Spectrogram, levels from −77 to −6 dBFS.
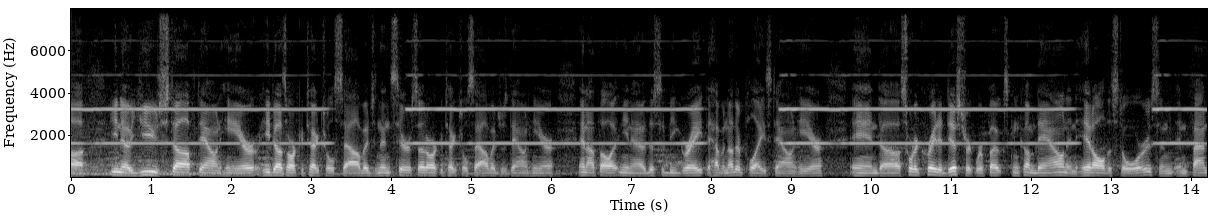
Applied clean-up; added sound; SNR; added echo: none; Wind instrument, woodwind instrument; 9 dB; none.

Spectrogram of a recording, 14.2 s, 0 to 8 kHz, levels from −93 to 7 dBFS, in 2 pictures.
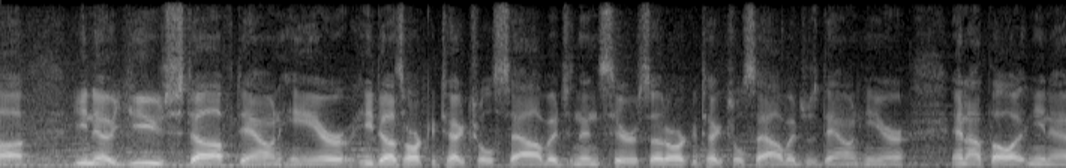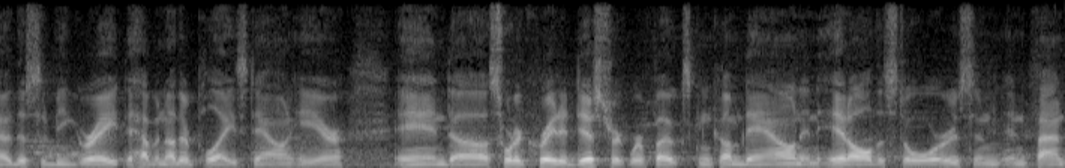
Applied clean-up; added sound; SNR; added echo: none; none; none; none.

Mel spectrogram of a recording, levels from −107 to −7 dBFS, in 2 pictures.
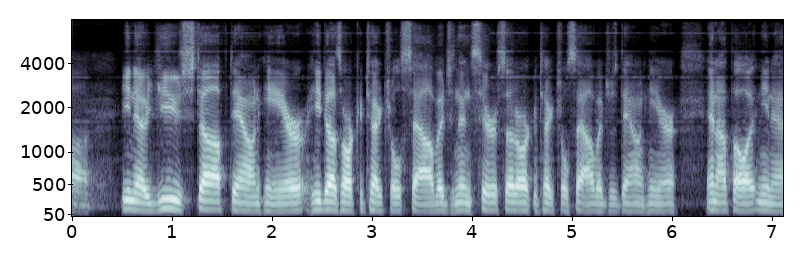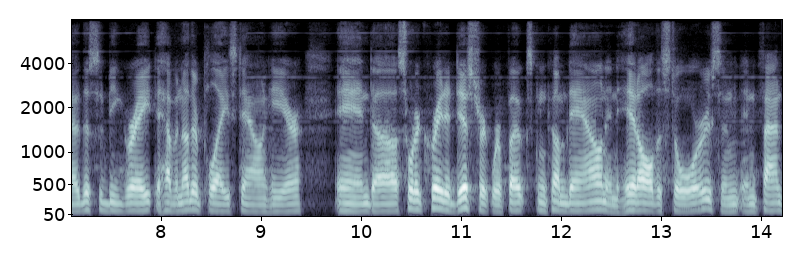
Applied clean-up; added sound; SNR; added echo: neural mask model DeepFilterNet 3.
